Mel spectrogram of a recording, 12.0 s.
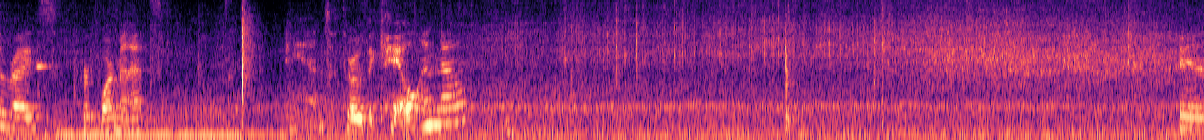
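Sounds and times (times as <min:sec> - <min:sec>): vegetables sizzling in a frying pan: 0:04.0 - 0:12.0.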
